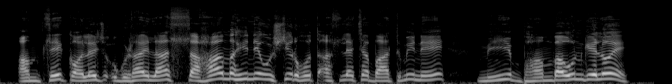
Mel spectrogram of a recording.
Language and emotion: Marathi, surprised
